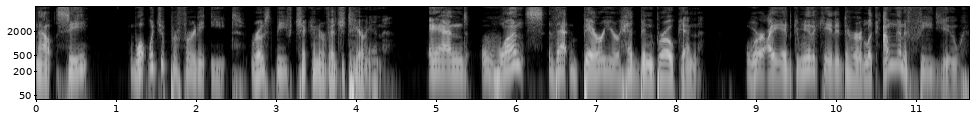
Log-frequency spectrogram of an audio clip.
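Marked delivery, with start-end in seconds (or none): 0.0-4.3 mock sugary, coaxing, honey-sweet tone. Crouching down beside her, retelling asking her a question in a sweet honey voice. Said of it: "in my best, okay, honey voice".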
